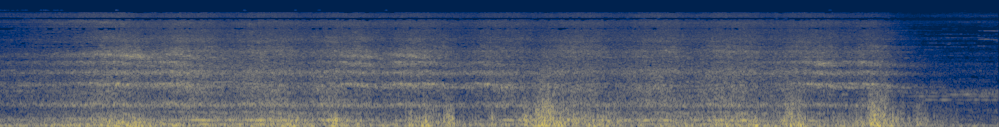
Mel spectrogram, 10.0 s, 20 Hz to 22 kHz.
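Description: JR East E233-5000 series electric train passing close by: a loud rumble of wheels on rail with a steady high whine and several clacks over rail joints, fading about nine seconds in.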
